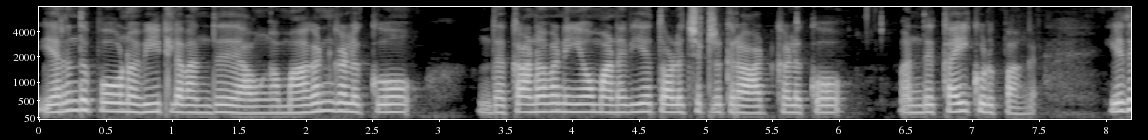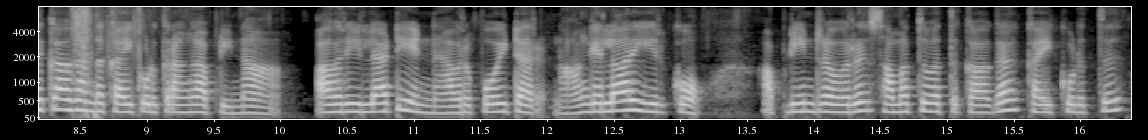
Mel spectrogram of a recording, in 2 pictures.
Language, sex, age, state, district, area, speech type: Tamil, female, 18-30, Tamil Nadu, Coimbatore, rural, spontaneous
